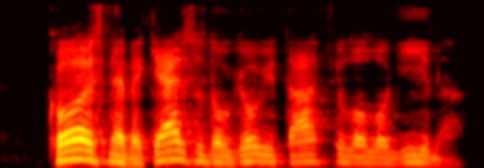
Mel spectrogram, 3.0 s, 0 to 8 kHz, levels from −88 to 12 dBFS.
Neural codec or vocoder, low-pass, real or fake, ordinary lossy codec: none; 7.2 kHz; real; AAC, 32 kbps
